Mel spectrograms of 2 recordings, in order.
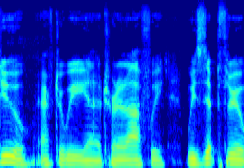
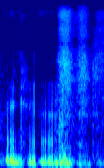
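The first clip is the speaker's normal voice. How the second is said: mock dismissive; 10 dB quieter than usual. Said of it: "bothering to go to the boss".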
